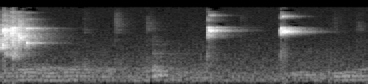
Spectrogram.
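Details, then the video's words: A lovebird gives three shrill, high chirps, one loud at the start and two more about half a second apart near the end; a sound meant to lure a pet lovebird into singing at night. "Cara memancing suara merdu burung love bird"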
